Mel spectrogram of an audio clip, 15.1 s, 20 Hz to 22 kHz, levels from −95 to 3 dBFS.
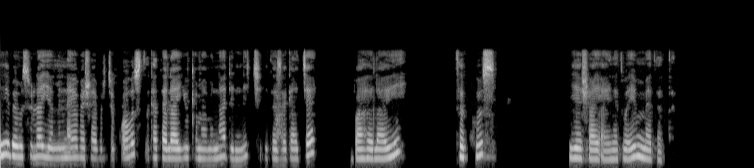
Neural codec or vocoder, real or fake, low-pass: none; real; 7.2 kHz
